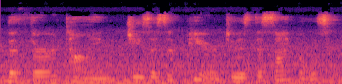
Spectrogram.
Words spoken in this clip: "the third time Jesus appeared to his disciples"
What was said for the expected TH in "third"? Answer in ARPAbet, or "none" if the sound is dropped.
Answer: TH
